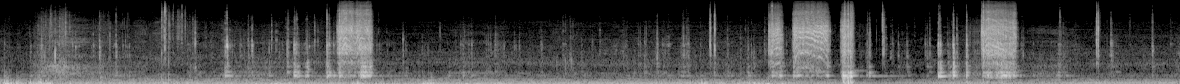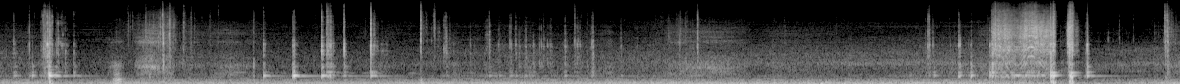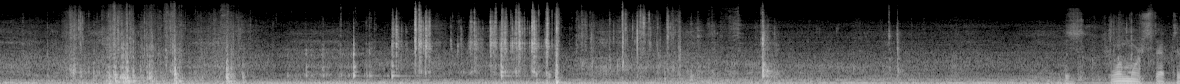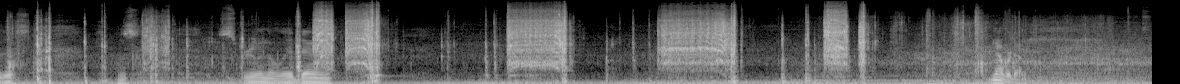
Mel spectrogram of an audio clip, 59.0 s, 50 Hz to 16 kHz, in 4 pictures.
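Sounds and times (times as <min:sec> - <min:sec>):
steady low hum: 0:00.0 - 0:58.6
tools clicking and rattling: 0:00.6 - 0:17.2, 0:17.9 - 0:22.6, 0:26.3 - 0:29.5, 0:30.4 - 0:38.3, 0:43.8 - 0:56.6.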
